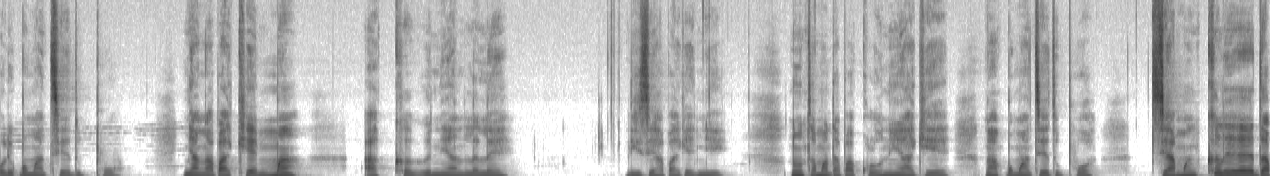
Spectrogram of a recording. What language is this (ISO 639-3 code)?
kpe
